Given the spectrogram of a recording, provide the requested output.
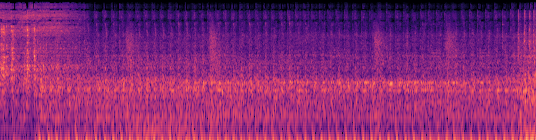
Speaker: तो इसके अंदर इंजन के अंदर शो रहा है बत ज्यादा तो एक बार आपको चेक कराएंगे किस चीज का शोर है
